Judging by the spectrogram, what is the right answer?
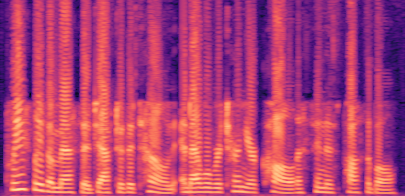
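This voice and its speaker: A man's voice: high voice, a little fast, darkish tone, no room sound. A man, a church deacon, giving a formal recorded voicemail greeting heard over a landline phone. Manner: formal, rehearsed. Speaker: church deacon and charity executive.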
